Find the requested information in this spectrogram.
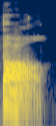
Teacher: To make the B sound, start by pressing your lips together firmly and then releasing a puff of air while turning on your voice. You can feel the vibration of your throat as your vocal cords work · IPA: /b/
